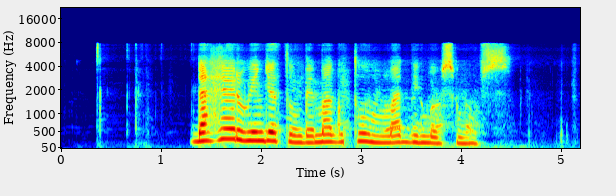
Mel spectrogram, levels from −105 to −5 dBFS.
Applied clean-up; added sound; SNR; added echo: neural mask model DeepFilterNet 3.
